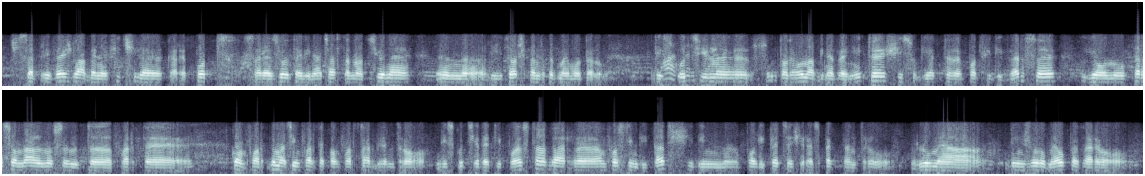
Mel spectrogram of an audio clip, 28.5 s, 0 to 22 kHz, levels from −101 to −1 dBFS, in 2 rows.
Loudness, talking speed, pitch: -15 LUFS, 130 wpm, 140 Hz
